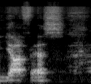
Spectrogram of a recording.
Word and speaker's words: Yafes: Uh he has a son named Jaffith in the Ashkanaz pronunciation that would be Yafes.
